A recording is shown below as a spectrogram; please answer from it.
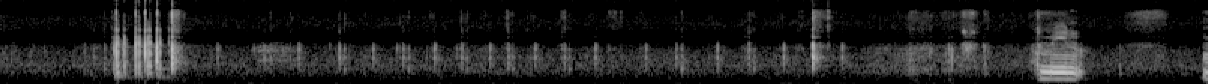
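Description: A small pump spray bottle squirted in a quick cluster of sharp bursts about a second in, followed by faint, evenly spaced light ticks of handling. A short vocal sound from a woman near the end.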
